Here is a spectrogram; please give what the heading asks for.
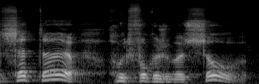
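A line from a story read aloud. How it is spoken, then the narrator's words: Exclaimed. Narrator (French): s'écria-t-elle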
